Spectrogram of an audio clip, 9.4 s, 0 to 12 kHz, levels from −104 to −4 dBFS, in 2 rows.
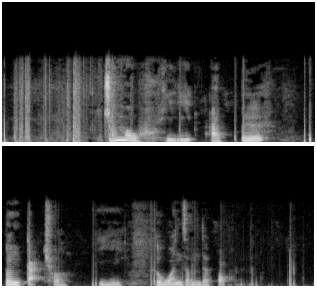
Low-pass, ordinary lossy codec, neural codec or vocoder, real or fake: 7.2 kHz; Opus, 64 kbps; none; real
